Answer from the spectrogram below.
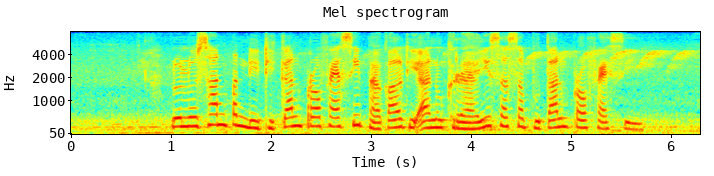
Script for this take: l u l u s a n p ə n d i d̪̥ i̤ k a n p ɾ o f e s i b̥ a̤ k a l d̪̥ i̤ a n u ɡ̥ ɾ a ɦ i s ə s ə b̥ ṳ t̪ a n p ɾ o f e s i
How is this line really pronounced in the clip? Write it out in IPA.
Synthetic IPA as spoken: l u l u s a n p ə n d i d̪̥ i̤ k a n p ɾ o f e s i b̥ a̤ k a l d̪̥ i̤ a n u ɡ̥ ɾ a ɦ i s ə s ə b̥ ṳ t̪ a n p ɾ o f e s i

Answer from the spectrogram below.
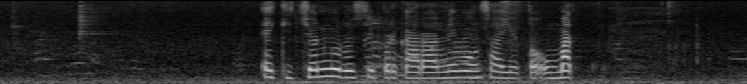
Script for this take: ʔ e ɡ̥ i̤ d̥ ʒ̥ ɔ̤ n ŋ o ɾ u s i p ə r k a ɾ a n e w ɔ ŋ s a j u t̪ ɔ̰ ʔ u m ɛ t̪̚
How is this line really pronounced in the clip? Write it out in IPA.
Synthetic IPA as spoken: ʔ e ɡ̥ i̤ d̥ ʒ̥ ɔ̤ n ŋ u ɾ u s i p ə r k a ɾ a n e w ɔ ŋ s a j u t̪ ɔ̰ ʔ u m a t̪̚

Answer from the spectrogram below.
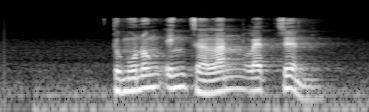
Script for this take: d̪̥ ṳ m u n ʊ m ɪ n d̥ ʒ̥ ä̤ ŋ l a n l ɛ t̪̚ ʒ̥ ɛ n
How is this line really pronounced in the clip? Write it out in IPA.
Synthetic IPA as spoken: d̪̥ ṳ m u n ʊ ŋ ɪ ŋ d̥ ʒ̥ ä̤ l a n l ɛ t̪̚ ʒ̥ ɛ n

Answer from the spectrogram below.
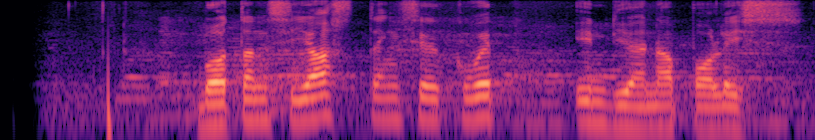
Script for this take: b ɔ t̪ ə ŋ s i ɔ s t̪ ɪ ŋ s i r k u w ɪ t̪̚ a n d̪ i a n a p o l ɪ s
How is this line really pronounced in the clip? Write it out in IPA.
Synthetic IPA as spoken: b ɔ t̪ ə n s i ɔ s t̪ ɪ ŋ s i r k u w ɪ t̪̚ i n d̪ i a n a p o l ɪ s

